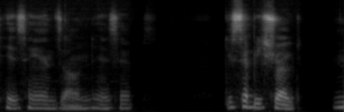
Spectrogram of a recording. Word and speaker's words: Giuseppe: who is Italian, and apparently it's pronounced Giuseppe, not Giuseppe. It's Giuseppe.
